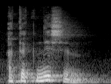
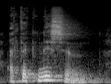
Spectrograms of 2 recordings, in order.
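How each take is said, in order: Both takes have the same delivery.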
